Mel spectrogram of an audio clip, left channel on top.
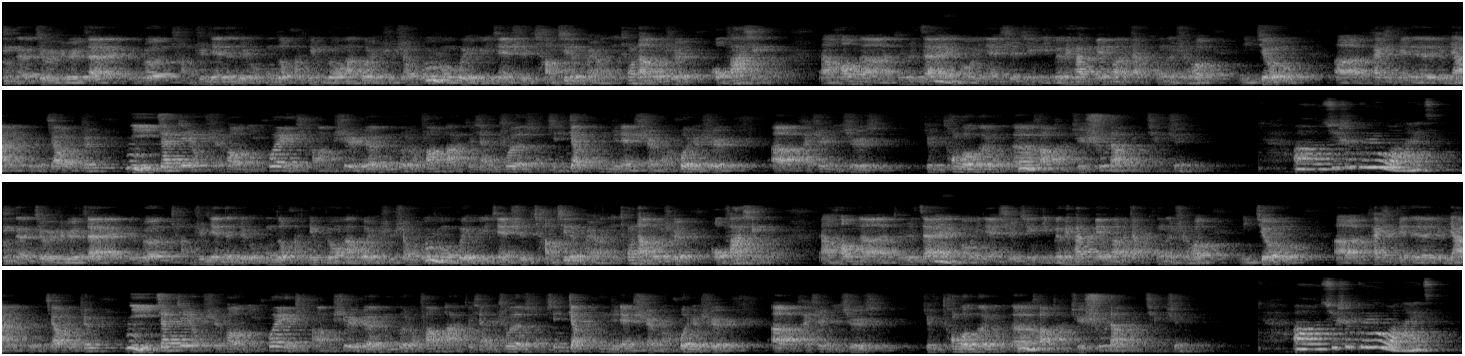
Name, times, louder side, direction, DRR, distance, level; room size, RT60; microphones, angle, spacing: voice 1, 0.0-23.4 23.8-26.5, equal, 75° right, -4 dB, 1.7 m, -29 dB
voice 2, 27.2-28.9, right 1 dB, 55° right, -2 dB, 0.6 m, -26 dB
6.8 x 3.6 x 4.1 m, 1.2 s
head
